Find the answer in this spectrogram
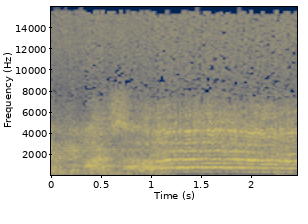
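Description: Kashmiri Sufi folk song: a man's singing voice ends a phrase, then holds one long steady note from about a second in.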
